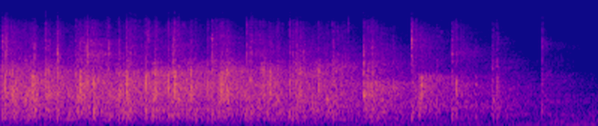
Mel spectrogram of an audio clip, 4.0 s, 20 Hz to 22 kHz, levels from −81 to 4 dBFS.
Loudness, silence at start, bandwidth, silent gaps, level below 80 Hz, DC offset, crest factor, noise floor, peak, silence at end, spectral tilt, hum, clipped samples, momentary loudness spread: -32 LUFS; 0 s; 16 kHz; none; -72 dBFS; under 0.1%; 24 dB; -55 dBFS; -10 dBFS; 0.15 s; -1 dB/octave; none; under 0.1%; 14 LU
